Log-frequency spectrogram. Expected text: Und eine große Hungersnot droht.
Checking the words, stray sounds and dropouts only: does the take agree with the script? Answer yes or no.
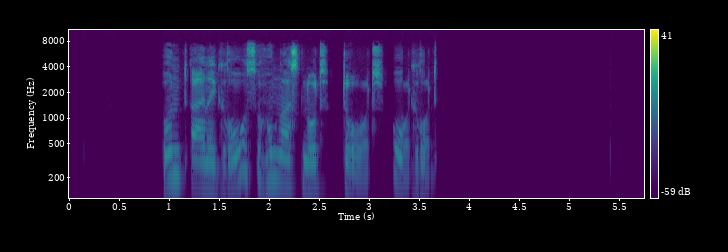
no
